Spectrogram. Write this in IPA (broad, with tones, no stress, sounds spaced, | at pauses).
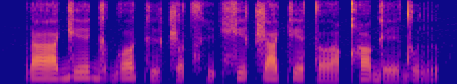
ɾ aː˥ ɡʲ eː˥ ɡʲ ʌ˩ ɡʷ ʌː˥ kʲ ɯ˩ t͡ʃ ʌ˩ t͡sʰ i˩ ʔ xʲ e˥ t͡ʃ a˥ kʲ ɛ˥ t ʌː˩ qʰ o˥ ɡ eː˩ d u˥ r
